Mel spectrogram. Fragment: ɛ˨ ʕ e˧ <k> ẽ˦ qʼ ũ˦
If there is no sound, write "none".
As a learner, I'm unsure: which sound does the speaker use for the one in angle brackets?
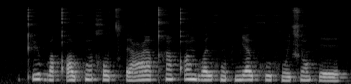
qʰ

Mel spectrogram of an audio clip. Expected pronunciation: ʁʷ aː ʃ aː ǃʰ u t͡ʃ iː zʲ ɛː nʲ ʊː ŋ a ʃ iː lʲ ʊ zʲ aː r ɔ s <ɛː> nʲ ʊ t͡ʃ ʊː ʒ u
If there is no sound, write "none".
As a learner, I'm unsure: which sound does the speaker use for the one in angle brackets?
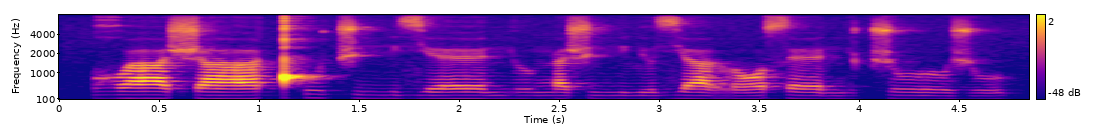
ɛː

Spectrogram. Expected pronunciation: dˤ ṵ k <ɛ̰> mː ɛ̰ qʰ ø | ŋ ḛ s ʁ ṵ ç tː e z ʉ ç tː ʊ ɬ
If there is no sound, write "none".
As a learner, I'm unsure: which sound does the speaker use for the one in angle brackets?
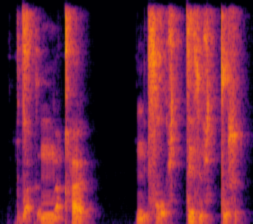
ə̰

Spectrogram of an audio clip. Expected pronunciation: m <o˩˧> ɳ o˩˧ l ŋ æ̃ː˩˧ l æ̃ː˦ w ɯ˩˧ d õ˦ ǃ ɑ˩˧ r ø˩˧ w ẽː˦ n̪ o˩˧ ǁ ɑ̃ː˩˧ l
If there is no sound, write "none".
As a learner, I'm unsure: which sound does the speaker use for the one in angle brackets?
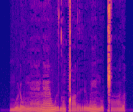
u˩˧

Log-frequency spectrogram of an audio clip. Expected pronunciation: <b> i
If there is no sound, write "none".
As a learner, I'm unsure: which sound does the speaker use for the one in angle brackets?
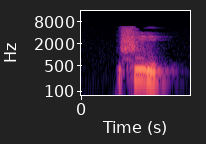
f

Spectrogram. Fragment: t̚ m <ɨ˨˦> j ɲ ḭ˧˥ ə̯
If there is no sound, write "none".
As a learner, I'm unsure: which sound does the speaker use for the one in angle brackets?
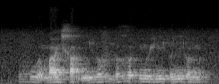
ɨ˨˦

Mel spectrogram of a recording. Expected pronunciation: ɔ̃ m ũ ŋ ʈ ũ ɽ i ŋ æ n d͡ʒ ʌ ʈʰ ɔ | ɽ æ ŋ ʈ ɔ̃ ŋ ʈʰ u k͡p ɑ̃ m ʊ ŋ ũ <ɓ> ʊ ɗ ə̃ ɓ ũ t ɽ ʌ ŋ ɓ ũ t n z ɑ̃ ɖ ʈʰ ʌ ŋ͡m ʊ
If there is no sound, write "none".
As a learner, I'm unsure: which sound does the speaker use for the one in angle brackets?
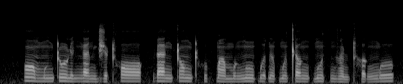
ɓ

